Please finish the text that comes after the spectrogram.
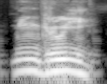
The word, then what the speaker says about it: Mingrui: Mingrui is how you say it.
